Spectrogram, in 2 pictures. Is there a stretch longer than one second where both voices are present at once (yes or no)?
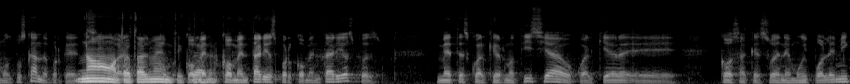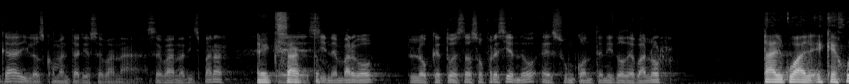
yes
